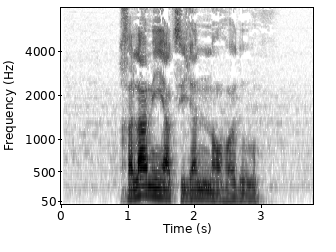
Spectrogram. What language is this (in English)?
Torwali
